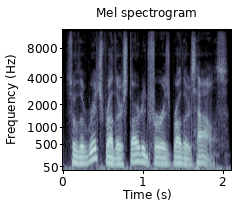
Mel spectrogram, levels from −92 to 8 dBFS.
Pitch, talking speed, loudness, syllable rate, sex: 110 Hz, 255 wpm, -15 LUFS, 6.5 syllables/s, male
